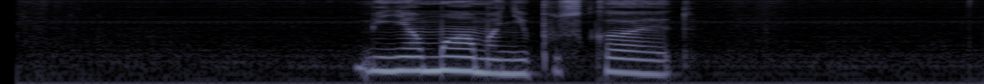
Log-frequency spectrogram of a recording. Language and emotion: Russian, sad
